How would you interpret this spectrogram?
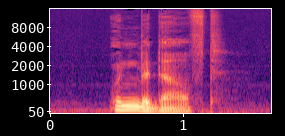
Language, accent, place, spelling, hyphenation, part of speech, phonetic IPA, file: German, Germany, Berlin, unbedarft, un‧be‧darft, adjective, [ˈʊnbəˌdaʁft], De-unbedarft.ogg
- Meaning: 1. clueless 2. inexperienced 3. unexperienced 4. simple-minded, naive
